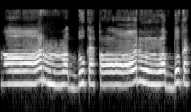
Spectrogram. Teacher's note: را کی تشدید کو بھی تھوڑا ٹائم دیں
